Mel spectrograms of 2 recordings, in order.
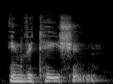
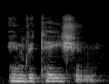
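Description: Both takes have the same delivery.

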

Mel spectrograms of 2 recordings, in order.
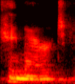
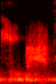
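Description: First: The R after the vowel is pronounced. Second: The R after the vowel is dropped. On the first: This is how younger locals say it. "they're pronouncing their R" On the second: This is how older locals say it. "like an old timer that would say K-Math"

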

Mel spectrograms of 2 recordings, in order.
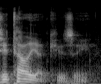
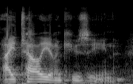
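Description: First: 'Italian' begins with an 'ih' sound. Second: 'Italian' begins with an 'eye' sound. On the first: The speaker calls it right. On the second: The speaker calls it wrong. "It's not"

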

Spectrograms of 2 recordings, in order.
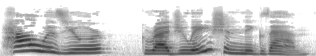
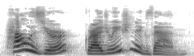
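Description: First: It is said slowly in two parts. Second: It is said quickly in one flow. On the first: "두 부분 나눠서 천천히" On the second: "좀 빨리 하면"

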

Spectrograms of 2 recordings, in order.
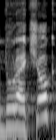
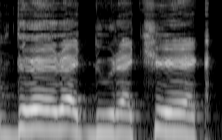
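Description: First: The last vowel is a clear 'o' sound. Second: The last vowel is blurred toward an 'e'. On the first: The speaker calls it right. "не дурачок" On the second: The speaker calls it wrong. "все гласные буквы смешиваются в одну"

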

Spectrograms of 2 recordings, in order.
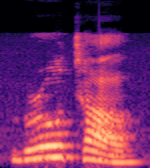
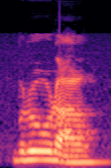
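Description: First: The t is a clear t sound. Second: The t sounds like a quick r.

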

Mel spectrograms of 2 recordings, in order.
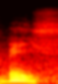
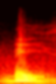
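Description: First: The word ends with an s sound. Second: The word ends with a z sound. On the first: The speaker calls it right. "Actually বেইজ উচ্চারণটা বেইজ না, বেইস" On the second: The speaker calls it wrong. "অনেক বছর ধরে আমি বেসকে বেইজ বলছি"

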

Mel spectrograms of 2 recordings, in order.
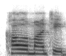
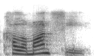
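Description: First: The word is said with a T sound. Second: The word is said with an S sound. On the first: The speaker calls it wrong. "I know I'm not saying that correctly" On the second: The speaker calls it right. "calamansi with like an S sound"

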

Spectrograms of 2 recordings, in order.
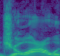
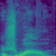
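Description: First: The name starts with a J sound. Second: The name starts without a J sound. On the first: The speaker calls it wrong. "is it Joao? And it's like, no, no" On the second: The speaker calls it right. "the J is like silent"

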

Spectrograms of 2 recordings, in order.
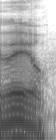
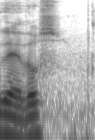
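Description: First: The middle d and final s are dropped. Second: The middle d and final s are pronounced. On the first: The speaker is excited and talks in Dominican style. "cuando un dominicano se emociona, ... dice deo" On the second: This is the standard form of the word. "en vez de decir dedos"

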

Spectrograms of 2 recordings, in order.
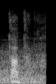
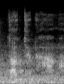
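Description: First: The name is said with an English pronunciation. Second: The name is said with a Polish pronunciation. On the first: "słyszał jak Anglicy mówią" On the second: "ten nasz Tottenham"

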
